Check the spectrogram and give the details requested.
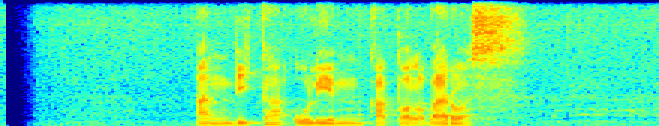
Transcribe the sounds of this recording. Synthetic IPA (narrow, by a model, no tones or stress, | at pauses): ʔandikaʔulinkat̪ɔlbaɾɔs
